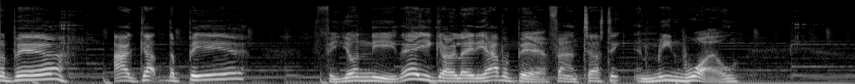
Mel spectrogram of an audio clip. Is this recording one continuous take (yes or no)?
yes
